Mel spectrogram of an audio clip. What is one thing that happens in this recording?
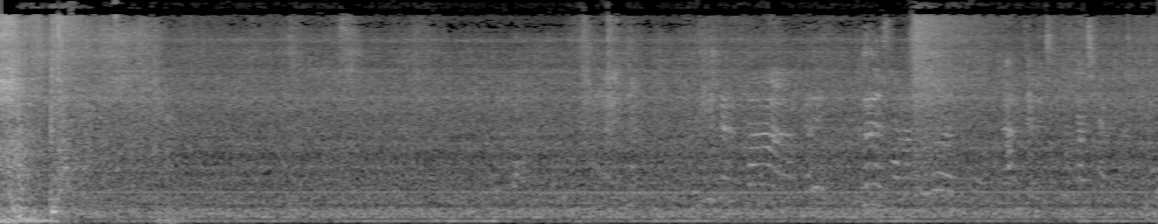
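A subway train standing still at a platform hums low and steady.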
